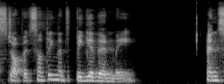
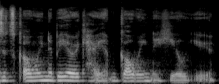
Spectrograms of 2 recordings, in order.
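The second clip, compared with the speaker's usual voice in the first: soft, lower, tender promise; gentle reassurance; 3 semitones lower, 7 dB quieter than usual. Retold or imitated. Jesus comforting her on her knees, soft and tender. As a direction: fade to a hush as you comfort. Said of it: "he puts his hand on my head and he goes".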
